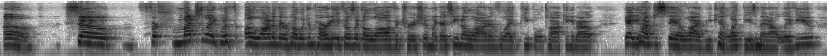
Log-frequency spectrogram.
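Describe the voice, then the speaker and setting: Woman, podcast host, medium pitch, casual chat, sweary, self-deprecating, melodramatic exaggeration. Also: brisk.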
